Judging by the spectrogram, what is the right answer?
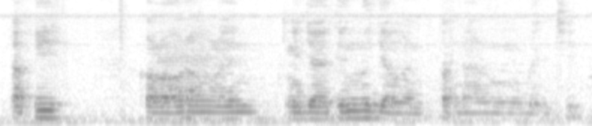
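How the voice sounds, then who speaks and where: A man speaking as a podcast guest in a casual chat, earnest and hesitant, pausing to search for his words. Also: medium pitch, little pitch movement, darkish tone. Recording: echoey room, distant mic, faint noise.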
